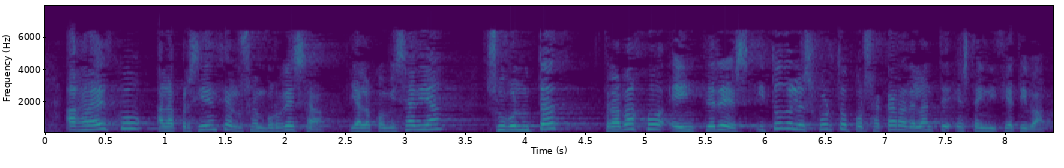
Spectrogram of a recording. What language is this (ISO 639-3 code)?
spa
